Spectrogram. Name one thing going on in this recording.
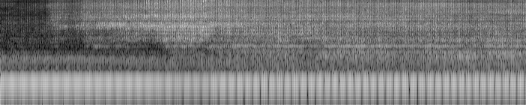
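A scroll saw blade rasps through thin wood.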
